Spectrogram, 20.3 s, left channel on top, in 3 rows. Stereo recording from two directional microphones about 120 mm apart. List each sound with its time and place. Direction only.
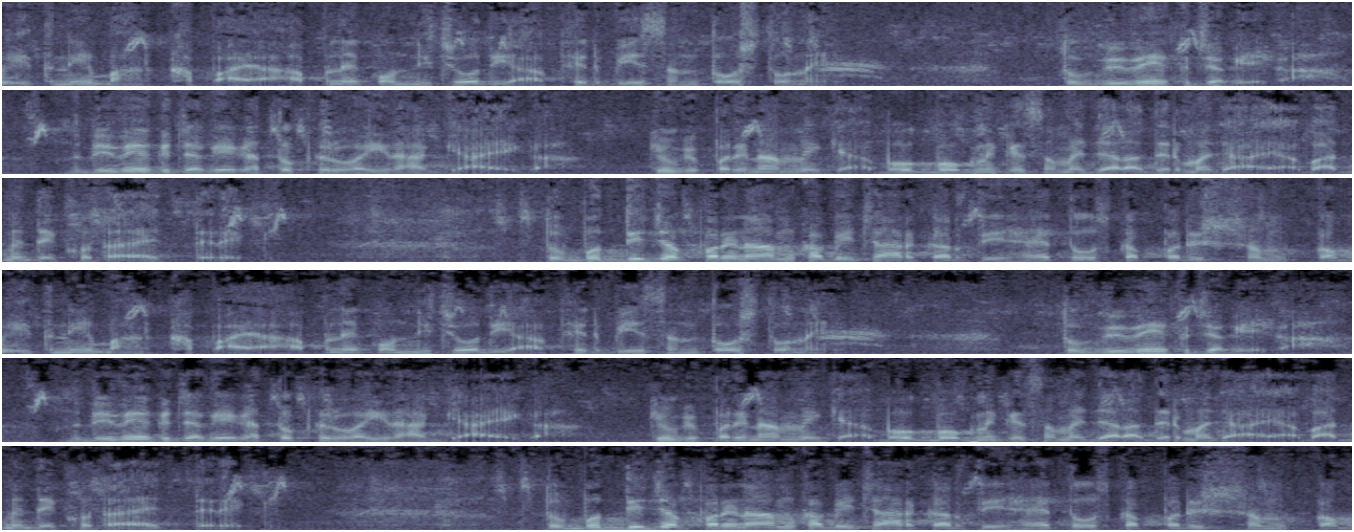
0.0 s a man's voice: 35° left (ahead or behind)
16.2 s a man's voice: 40° left (ahead or behind)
